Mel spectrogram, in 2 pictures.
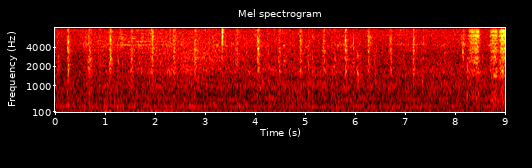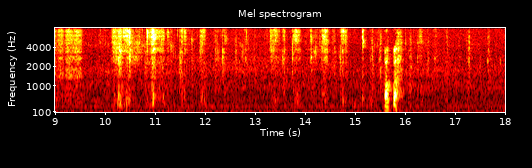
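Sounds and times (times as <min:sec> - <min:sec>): crunchy biting and chewing: 0:10.1 - 0:18.0.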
